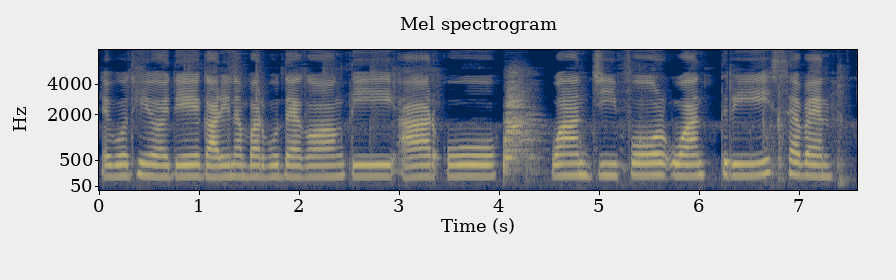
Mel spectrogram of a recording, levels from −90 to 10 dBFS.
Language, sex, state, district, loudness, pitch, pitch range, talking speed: Chakma, female, Tripura, West Tripura, -18 LUFS, 205 Hz, 200-215 Hz, 120 wpm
